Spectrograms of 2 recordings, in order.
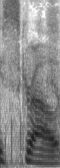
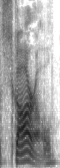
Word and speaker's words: Scurll: Like, it's not Scurll. No, it's Scurll. It rhymes with like a bicep curl or a girl. Curl with an S in front of it.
